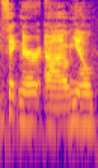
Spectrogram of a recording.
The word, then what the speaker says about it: Fichtner: It is William Fichtner.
